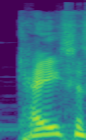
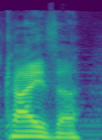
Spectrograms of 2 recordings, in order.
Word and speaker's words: Caesar: So interestingly, in Latin, there isn't a hard... So C is a hard K, so Caesar is supposedly pronounced Kaiser, which is where you get it in German.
